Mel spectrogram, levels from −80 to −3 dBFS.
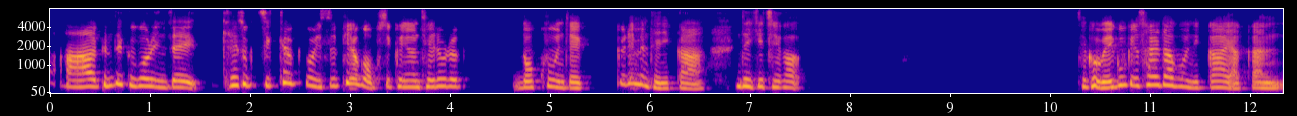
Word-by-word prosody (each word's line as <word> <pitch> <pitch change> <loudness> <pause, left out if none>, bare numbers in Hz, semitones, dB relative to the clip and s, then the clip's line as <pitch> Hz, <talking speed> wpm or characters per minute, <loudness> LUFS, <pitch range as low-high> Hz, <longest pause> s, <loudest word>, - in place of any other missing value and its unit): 아 235 +1 +5
아 - - +1
근데 290 +6 +1
그거를 265 -4 +1
인제 220 -2 +1 0.2
계속 290 +1 +2
지켜보고 310 +1 -1
있을 250 +3 -5
필요가 385 - +2
없이 - - -3
그냥 230 -1 -1
재료를 245 +2 0 0.5
넣고 215 +3 -2
인제 195 -2 0 0.2
끓이면 335 -5 -1
되니까 185 -3 0 0.3
근데 255 0 +3
이제 240 +1 0
제가 220 -2 -2 2.8
제가 240 0 +3
외국에 275 +9 +3
살다 300 0 +3
보니까 215 -3 -1
약간 105 - -1
240 Hz, 270 characters per minute, -23 LUFS, 215-275 Hz, 2.8 s, 아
